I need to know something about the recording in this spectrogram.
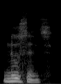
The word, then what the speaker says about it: nuisance: And I know the I is silent because I remember that when I had to do a paper on it. Yes, nuisance.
